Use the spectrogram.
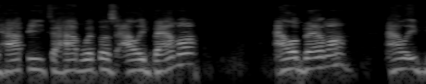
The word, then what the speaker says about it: Ali Bama: to have with us Ali Bama, Alabama. Ali, it's hard to pronounce, so I want to call you Ali, but I got that. Is Say it Ali? it. Say Ali, then say Bama.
